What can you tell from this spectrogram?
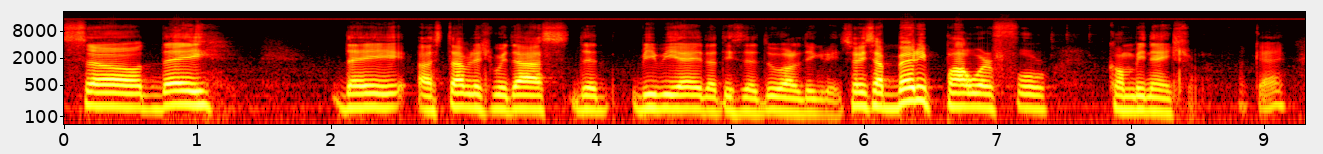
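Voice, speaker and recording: In a very clean recording with a silent background, a man with a Spanish accent speaks at a moderate pace. His pitch is fairly high, with ordinary variation. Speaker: business school professor. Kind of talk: presentation at an open day. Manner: halting.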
